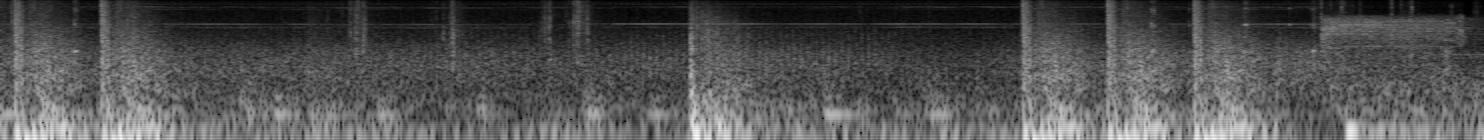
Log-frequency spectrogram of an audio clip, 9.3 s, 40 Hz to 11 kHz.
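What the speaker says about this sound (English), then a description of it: "I hear rockets firing." Gunner vertibird firing rockets in the Sim Settlements 2 video game, a series of sharp booming blasts scattered over steady rumbling background, some bursts close and loud, others more distant.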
